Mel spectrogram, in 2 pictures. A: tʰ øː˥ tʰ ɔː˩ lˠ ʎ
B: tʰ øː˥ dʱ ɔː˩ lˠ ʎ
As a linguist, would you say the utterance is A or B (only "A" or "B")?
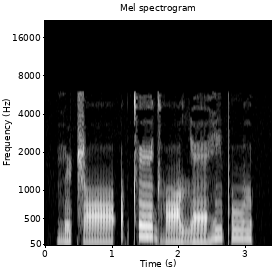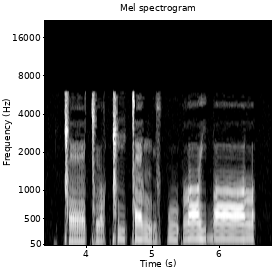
B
